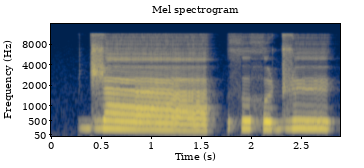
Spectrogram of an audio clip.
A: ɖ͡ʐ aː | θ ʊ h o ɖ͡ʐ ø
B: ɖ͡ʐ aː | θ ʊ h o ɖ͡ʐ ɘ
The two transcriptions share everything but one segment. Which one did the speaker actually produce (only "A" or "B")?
A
